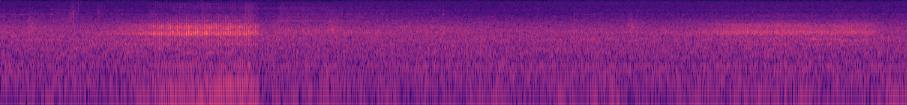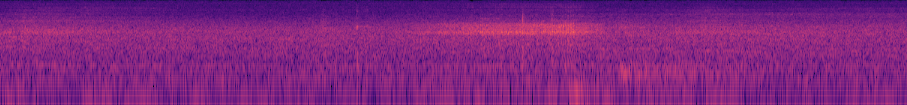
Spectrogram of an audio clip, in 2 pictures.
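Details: Man snoring during sleep: three rasping snores about every four seconds over steady low background noise.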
